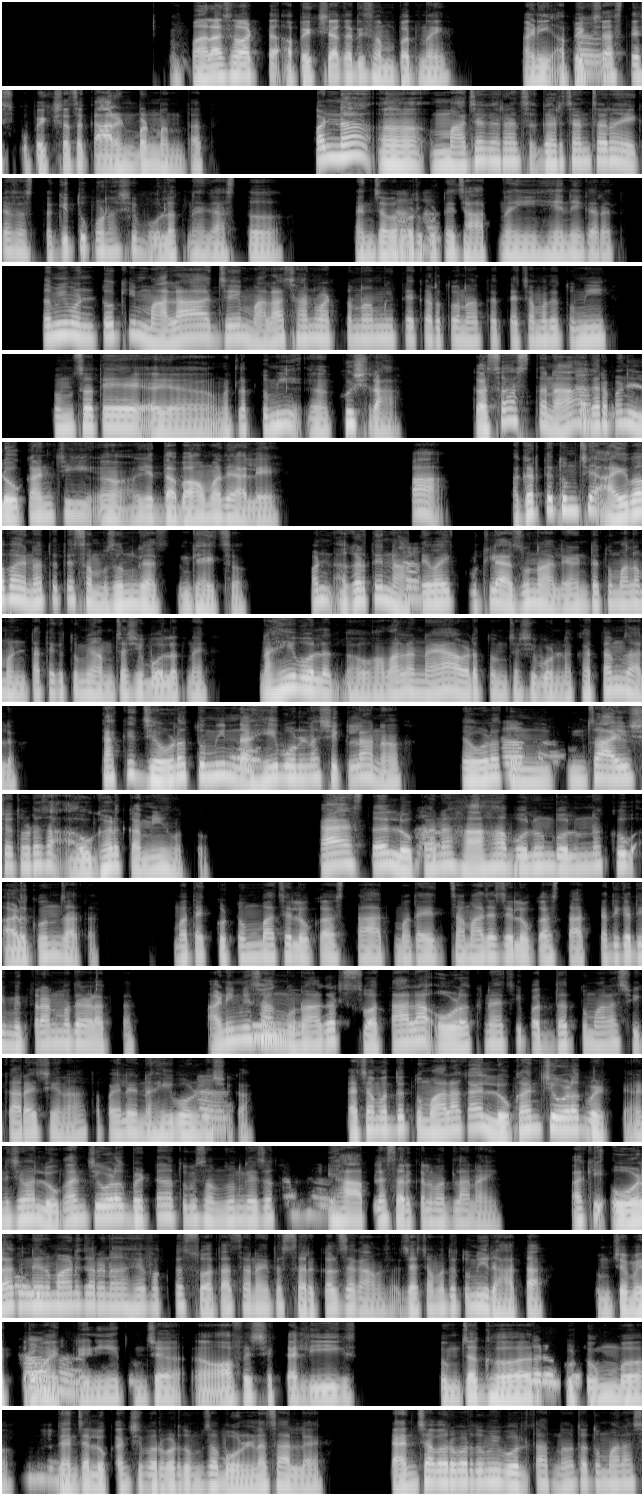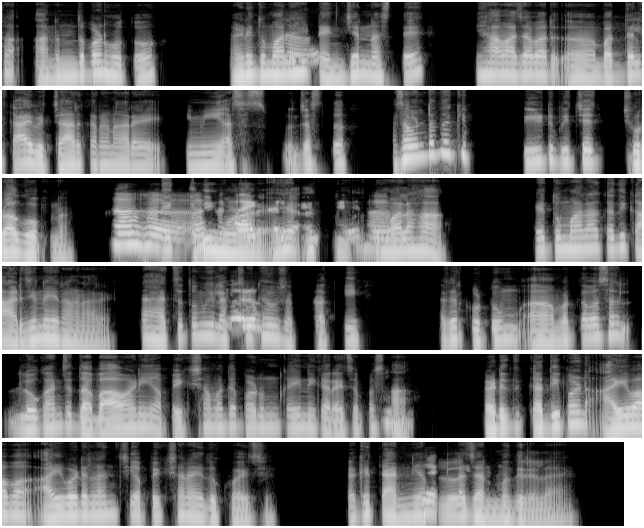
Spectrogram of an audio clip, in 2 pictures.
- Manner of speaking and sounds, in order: tapping; in English: "कलीग्स"; in Hindi: "पीठ पीछे छुरा घोपना"
- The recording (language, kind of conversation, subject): Marathi, podcast, प्रवासात तुम्हाला स्वतःचा नव्याने शोध लागण्याचा अनुभव कसा आला?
